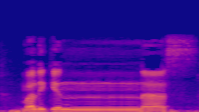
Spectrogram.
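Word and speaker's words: مَلِكِ النَّاسِ: Nah, maka pada kata malikin nas ini seringkali terjadi bacanya tidak dengan mad. Malikin nas. Nah, seperti itu malikin nas. Nah, dia pendek. Kalau pendek 2 harakat masih bisa, tapi kalau misalkan bacanya malikin nas, nah itu salah karena ada mad ya, ada mad arid. Mad arid itu panjangnya boleh 2, boleh 4, boleh 6.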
